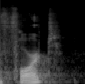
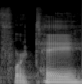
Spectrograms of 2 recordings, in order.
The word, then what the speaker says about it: forte: And yes, it is fort and not forte. It's not a French word. Its roots are Latin. And in Latin, you don't pronounce the E at the end of the word. So technically it's fort, not forte.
